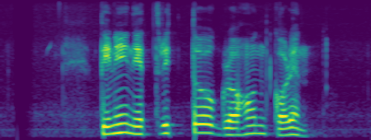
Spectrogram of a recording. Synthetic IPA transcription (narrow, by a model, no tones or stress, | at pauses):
t̪ininet̪ːɾit̪ːoɡɾoɦonkɔɾen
